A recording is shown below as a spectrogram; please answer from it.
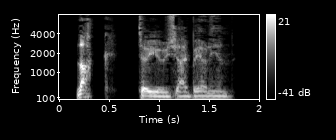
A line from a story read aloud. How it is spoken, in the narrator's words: Gol said in a somber voice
